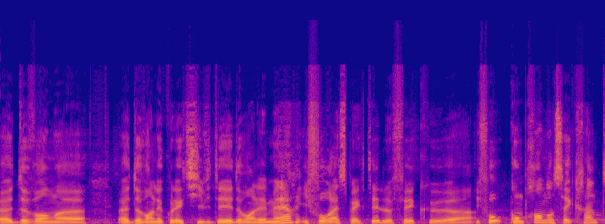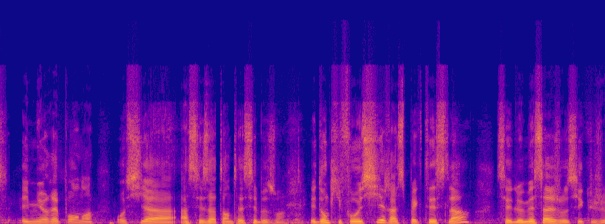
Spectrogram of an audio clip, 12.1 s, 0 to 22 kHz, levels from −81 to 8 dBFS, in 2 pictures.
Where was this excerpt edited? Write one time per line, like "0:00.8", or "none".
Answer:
0:04.8
0:09.1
